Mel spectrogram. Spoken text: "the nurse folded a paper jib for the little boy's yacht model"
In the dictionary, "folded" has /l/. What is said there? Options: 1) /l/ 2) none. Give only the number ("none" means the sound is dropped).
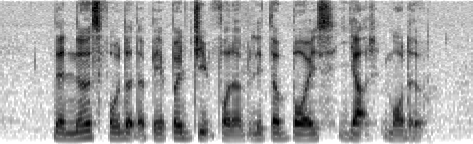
2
